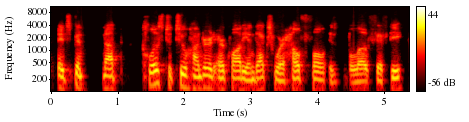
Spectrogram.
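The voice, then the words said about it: Slightly hoarse voice. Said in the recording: “I'm actually a little bit hoarse from doing it.”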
